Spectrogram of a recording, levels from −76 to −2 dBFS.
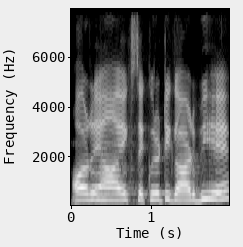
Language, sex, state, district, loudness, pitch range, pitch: Hindi, female, Uttar Pradesh, Jyotiba Phule Nagar, -13 LUFS, 250-275 Hz, 260 Hz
